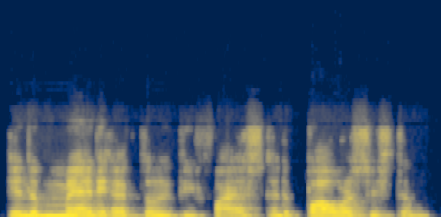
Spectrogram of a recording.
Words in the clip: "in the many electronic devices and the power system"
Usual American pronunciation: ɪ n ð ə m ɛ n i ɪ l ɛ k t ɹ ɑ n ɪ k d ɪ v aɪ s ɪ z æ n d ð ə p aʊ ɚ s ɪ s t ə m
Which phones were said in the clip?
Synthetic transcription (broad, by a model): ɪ n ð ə m ɛ n i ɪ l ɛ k t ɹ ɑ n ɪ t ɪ f aɪ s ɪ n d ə p aʊ ɚ s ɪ s t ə m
